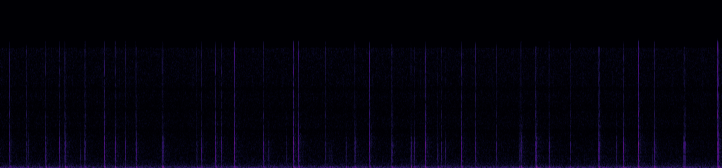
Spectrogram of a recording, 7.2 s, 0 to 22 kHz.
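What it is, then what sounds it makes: Wooden table, solid. A flat, dark-brown solid wooden tabletop is tapped with the long, almond-shaped painted nails of both hands. About 37 quick, sharp taps land in an irregular patter. Each is a bright, dry click that dies away almost instantly over a faint low hum.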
